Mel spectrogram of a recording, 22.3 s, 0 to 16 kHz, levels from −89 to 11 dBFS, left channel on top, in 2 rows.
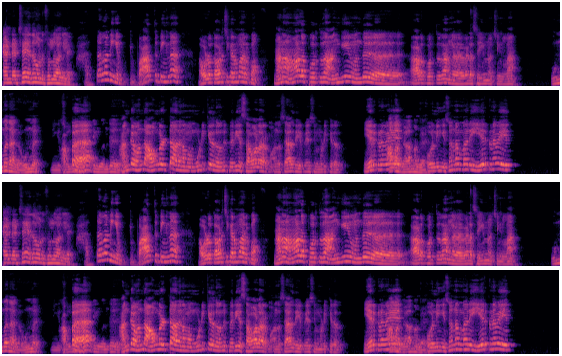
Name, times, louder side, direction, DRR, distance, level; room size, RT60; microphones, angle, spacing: voice 1, 0.0-1.4 11.0-11.9 12.1-13.6 18.8-19.7, left 3 dB, 45° left, 0.5 m, -30 dB
voice 2, 1.6-3.5 3.9-5.1 5.4-10.2 12.3-13.0 13.5-17.9 18.4-19.1 19.6-21.3, right 1 dB, 15° right, 0.8 m, -27 dB
3.0 x 2.4 x 3.8 m
head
